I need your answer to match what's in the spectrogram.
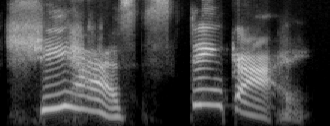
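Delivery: put-on slow, high, loud little boy voice; a lightly played excited child; imitating her son. Mom retelling her son's news, in a slow high kid voice. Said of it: "And he said".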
